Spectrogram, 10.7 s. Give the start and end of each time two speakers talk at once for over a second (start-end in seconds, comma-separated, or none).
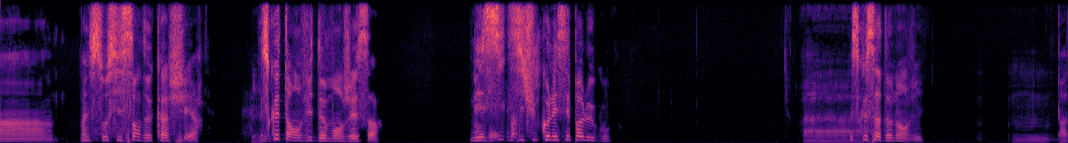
none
